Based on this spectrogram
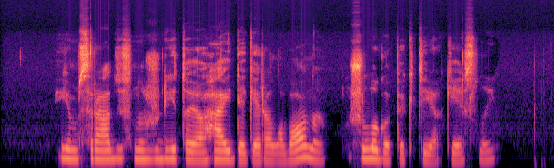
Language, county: Lithuanian, Vilnius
